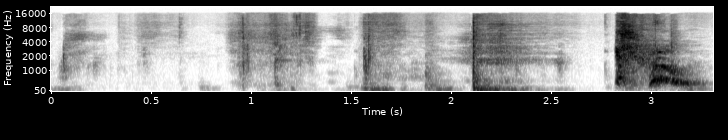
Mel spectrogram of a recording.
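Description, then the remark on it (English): A loud sneeze bursts out at the end, following a few shorter breathy, scuffling sounds, with no talking. “Bless you.”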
